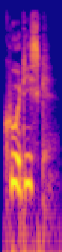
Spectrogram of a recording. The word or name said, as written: kurdisk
